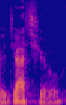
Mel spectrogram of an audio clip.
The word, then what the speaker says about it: Ajaccio: And I can tell you the headline is Zaytuna is halfway to Ajaccio.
